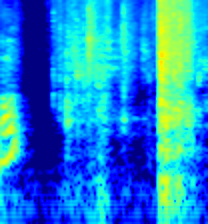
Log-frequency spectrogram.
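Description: A short, loud thud and rustle of handling noise about one and a half seconds in, as groceries are moved about close to the microphone.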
